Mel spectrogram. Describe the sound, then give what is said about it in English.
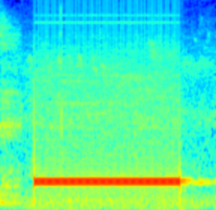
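A single steady electronic ring tone on the phone line, one unbroken hum lasting about two seconds against faint background hiss, heard through the handset as a call to a small restaurant connects. “Let's say you want to call a restaurant, but maybe it's a small restaurant which is not easily available to book online.”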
